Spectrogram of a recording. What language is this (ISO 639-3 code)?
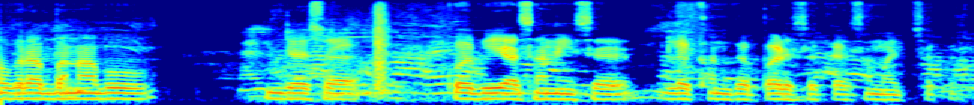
mai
